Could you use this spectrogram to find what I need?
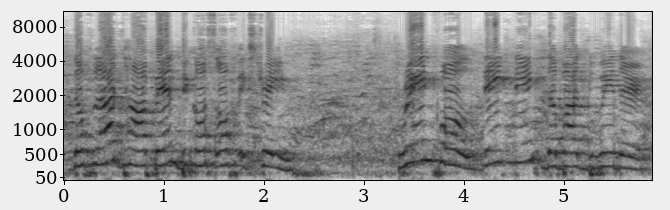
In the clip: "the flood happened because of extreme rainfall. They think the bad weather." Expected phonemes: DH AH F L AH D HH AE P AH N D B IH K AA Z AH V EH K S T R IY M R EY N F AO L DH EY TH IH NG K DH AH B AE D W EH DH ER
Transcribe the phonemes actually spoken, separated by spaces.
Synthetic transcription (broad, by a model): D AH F L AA D HH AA P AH N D B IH K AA S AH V EH K S T R IY M R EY N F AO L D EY T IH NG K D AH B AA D W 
